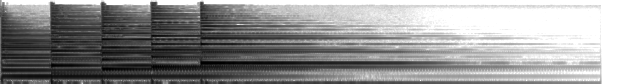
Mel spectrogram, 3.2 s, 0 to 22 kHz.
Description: C sharp 7th Suspended 2nd Suspended 4th C sharp down Guitar Open G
